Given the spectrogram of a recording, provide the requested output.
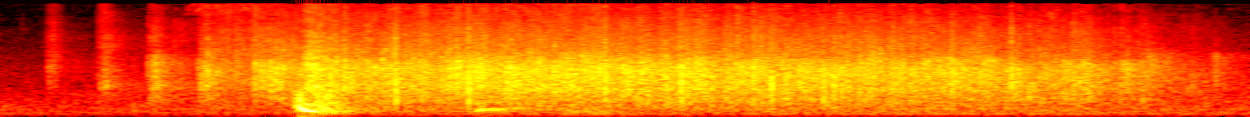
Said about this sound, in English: yeah, they deserve the applause.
